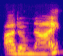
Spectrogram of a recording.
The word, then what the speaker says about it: Adonai: our names of god we have the yud hey and vavhay name of god which we pronounce adonai when you see yudhi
